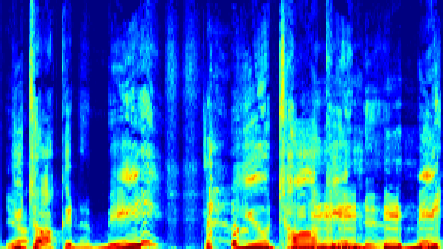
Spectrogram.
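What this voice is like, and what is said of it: Imitates another person's voice. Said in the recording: “What is your impression? What was your old impression?”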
